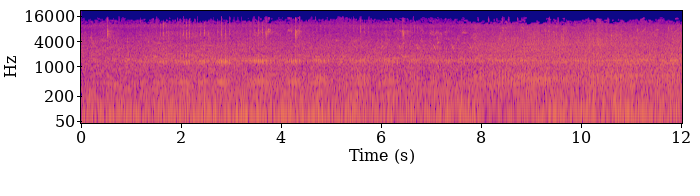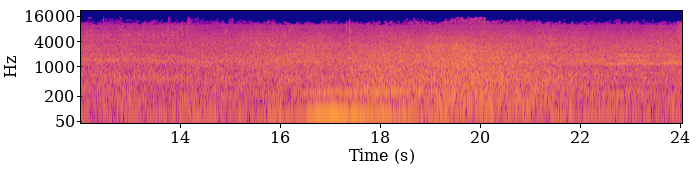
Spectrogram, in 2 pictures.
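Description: Engine noise of something passing: a steady background rumble that swells to its loudest, with a deep hum, about two-thirds of the way through, then fades back.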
